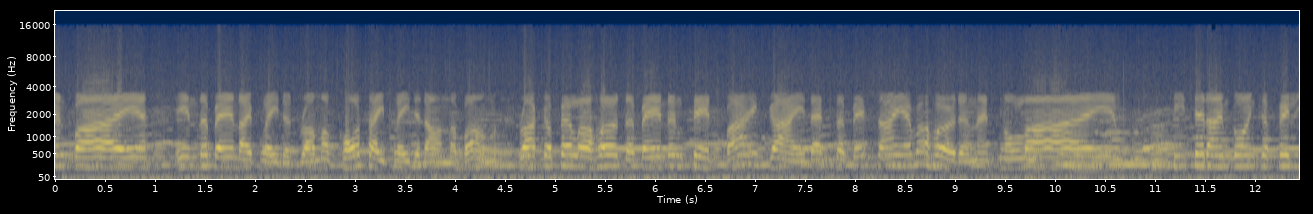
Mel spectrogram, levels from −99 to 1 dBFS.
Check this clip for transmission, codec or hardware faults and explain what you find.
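No transmission, codec or hardware faults can be heard anywhere in the clip. Nothing in the audio points to trouble in the chain that carried or captured it.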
